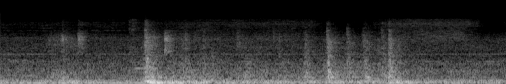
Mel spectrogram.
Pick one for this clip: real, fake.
fake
